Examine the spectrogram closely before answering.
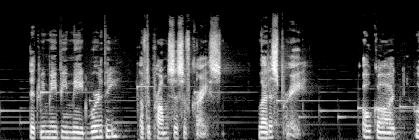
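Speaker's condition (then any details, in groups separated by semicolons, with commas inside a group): No condition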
